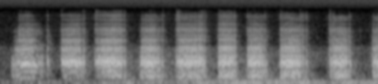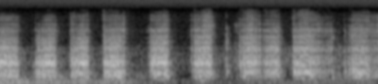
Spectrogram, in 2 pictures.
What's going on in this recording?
Sound effects > Objects / House appliances
The sound of curved plastic rubbing against tight fabric. It kind of sounds like a squeaky door... kind of.
creak, door, plastic, squeak, squeaky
